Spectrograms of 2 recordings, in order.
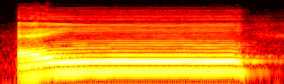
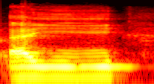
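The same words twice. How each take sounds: First: The sound resonates through the nose. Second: The sound does not resonate through the nose. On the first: The speaker calls it right. "It's supposed to be ay" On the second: The speaker calls it wrong. "not ay"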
